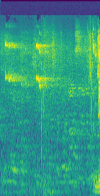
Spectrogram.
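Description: Basketball court sounds during a free-throw stoppage: a basketball bouncing once on the hardwood floor a little before the middle, under faint voices in the hall.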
